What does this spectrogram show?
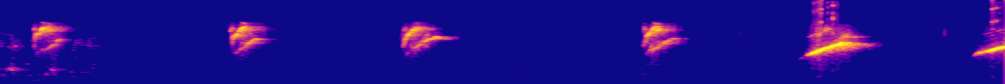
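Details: A household's pet songbird sings clear whistled phrases, each a quick falling-and-rising slur, repeated roughly every two seconds in a quiet room; the last phrases are longer, rising whistles.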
